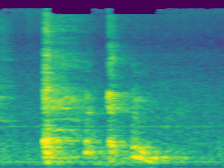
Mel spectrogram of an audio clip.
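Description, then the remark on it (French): Two short, harsh coughs half a second apart, each fading into a brief rough rasp, with no talking. “Ça vous arrive de tousser?”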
